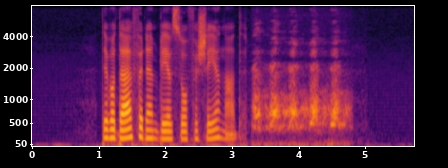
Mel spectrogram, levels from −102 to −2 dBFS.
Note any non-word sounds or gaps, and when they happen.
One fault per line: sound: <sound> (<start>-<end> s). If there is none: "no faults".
sound: bark (3.3-4.8 s)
